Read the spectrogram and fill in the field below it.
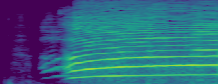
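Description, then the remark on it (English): A single voice lets out a loud, sustained scream into a microphone, sliding upward in pitch at the start and then holding one strained, steady note until the end. “I was screaming into the mic.”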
